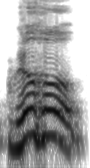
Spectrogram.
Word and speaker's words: গ্রহ: 5 নম্বর নিয়মটা দেখো, শব্দের প্রথমে অযুক্ত র ফলা থাকলে সেক্ষেত্রেও শুরুর অ এর উচ্চারণ সাধারণত ওকার হয়ে থাকে।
